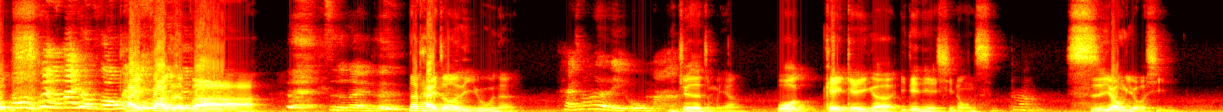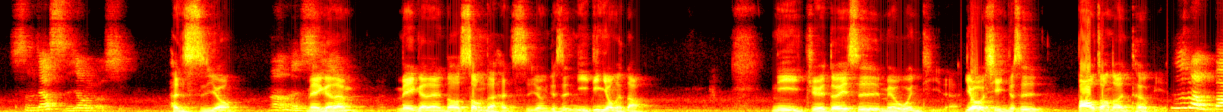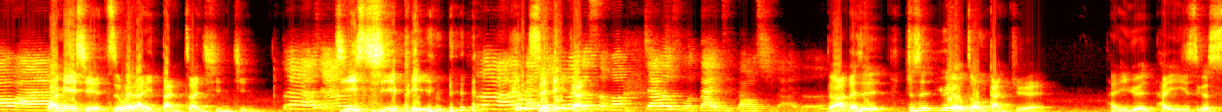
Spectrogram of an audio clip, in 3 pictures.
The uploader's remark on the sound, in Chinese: 本集收音出點問題。會有點遠兒。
